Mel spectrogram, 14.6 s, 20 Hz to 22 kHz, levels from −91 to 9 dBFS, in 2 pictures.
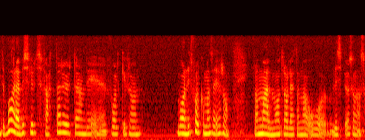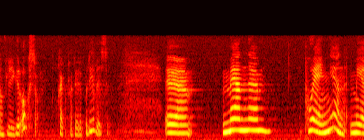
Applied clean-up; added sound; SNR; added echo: none; none; none; reverberation time 0.2 s.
